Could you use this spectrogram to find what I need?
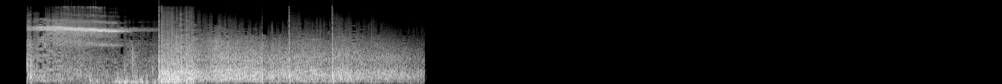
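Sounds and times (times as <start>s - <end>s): firework whistle: 0.3s - 2.0s
firework bang: 0.3s - 4.3s
firework crackling: 0.3s - 4.3s.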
